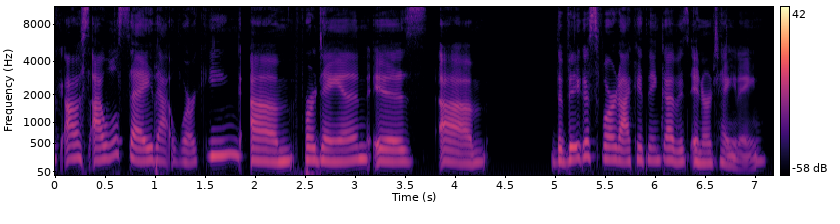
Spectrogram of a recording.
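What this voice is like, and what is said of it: Slight Nashville country accent. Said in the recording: “I'm originally from Nashville ... Hear the accent a little bit. It's cute. It's super cute. ... I hear the extra country in there.”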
